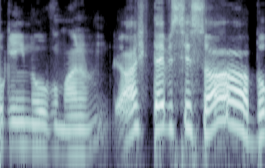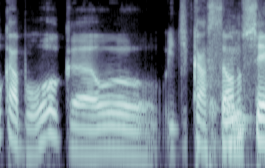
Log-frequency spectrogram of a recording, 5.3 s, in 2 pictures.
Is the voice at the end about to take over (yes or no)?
no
